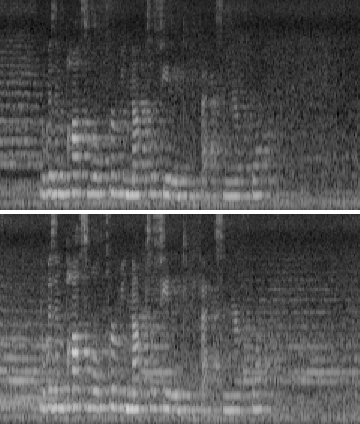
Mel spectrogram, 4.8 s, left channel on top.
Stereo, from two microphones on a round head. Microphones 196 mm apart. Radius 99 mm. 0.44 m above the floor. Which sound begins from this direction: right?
A woman speaking, at 0.5 s.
